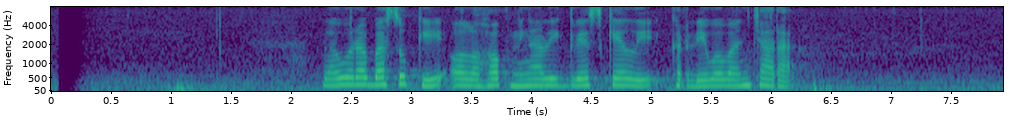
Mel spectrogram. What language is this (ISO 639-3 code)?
sun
